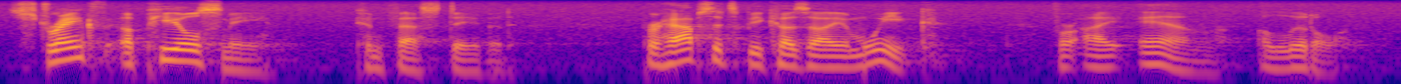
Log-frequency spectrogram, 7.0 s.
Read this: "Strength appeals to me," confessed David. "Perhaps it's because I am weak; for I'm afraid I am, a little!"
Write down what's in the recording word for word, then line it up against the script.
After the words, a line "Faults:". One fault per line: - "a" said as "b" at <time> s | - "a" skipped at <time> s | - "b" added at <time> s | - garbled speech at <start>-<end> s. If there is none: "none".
"Strength appeals me," confessed David. "Perhaps it's because I am weak; for I am, a little!"
Faults:
- "to" skipped at 1.1 s
- "I'm afraid" skipped at 5.4 s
